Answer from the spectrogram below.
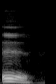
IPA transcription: l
